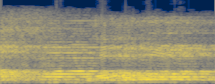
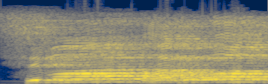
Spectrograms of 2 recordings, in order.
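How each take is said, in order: First: ভগবত with no aa after the bh; corrected short vowel. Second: ভাগবত with long aa after the bh; wrong long vowel. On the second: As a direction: slowly say ভাগবত, opening the first vowel to aa. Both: Shown as a demonstration. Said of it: "দয় ভয়ের সামনে আকারটা নেই".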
